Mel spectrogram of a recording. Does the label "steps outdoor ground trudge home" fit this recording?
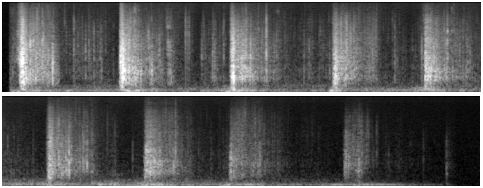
Yes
